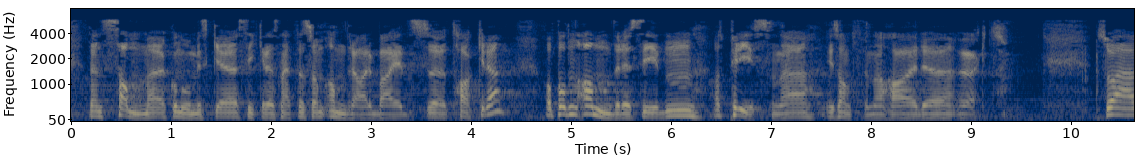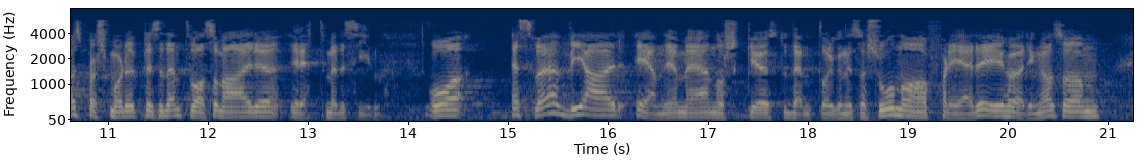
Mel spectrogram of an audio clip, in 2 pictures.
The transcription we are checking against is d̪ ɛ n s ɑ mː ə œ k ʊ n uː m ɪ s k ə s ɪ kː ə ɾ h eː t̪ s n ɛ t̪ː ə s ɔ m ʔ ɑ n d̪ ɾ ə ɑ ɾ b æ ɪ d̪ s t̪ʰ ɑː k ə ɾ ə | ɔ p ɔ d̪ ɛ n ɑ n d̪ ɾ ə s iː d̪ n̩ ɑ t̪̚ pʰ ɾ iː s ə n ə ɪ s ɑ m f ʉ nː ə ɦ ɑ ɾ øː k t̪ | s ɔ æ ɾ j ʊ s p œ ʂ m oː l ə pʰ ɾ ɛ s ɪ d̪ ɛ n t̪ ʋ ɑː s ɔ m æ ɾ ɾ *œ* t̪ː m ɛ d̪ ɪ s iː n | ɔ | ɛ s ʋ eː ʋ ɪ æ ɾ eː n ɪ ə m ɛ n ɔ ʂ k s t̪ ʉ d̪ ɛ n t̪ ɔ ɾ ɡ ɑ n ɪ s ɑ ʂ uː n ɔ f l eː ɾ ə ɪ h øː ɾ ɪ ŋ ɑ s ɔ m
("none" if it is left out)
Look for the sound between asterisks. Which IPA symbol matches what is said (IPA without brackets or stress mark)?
ɛ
